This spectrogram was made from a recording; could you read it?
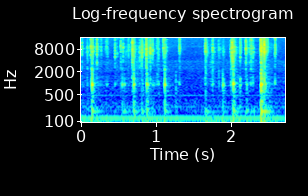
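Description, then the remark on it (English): Keys clatter on a computer keyboard in a quick, uneven run of clicks as a last name is typed into a field, ending with one sharper, louder keystroke as Enter is hit, over a steady low hum with no voices. “If I now come over here to this one and I say, put my last name in here and hit enter, you'll see the notification changed at the bottom saying it just got a notification the last name field changed.”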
